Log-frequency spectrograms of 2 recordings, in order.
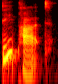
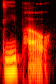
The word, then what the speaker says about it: depot: I was talking about going to the train depot, but it was actually depot. And every single time I mispronounced it, laughter erupted even louder in the classroom.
